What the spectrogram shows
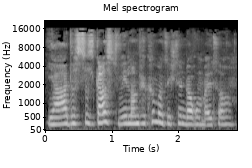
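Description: A woman's voice: sits high, fairly even intonation, brisk. A teenage girl hosting a game recording in casual chat, brash and teasing, swearing often. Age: teens. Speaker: let's play host.

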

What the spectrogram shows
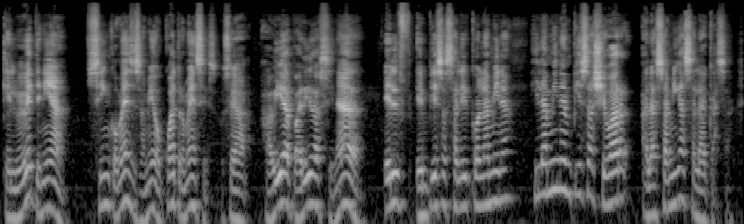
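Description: A man in his twenties with an Argentine Rioplatense accent, telling a comic anecdote in a slangy, profane way and acting out his friends' shouting. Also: a little fast, few pauses. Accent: Argentine Rioplatense Spanish. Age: 20s. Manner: animated storytelling, acts out shouting friends in high strained bursts. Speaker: storyteller.

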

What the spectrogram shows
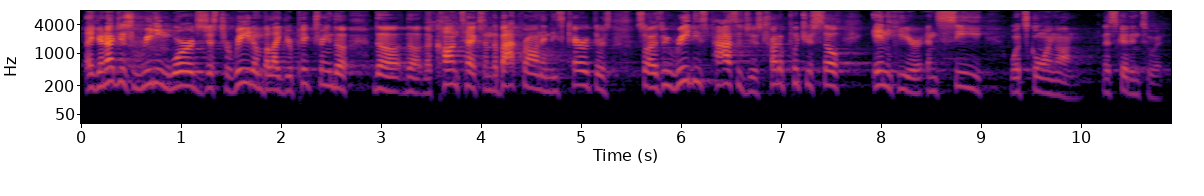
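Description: A young man preaching in a loose, chatty way, tossing in "like" and "right?" constantly and building to loud excitement when he retells the story. His voice sits notably high for a man. It rings out with the long, lingering reverb of a large church sanctuary. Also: fairly quick, few pauses. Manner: relaxed slangy delivery with frequent "like" and "right?" asides. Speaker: pastor. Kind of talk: casual, conversational sermon.

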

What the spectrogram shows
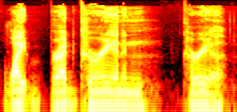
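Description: A man's voice: mid-range voice, completely flat delivery, a little slow, darkish tone, clear, resonant tone, no echo, studio quality. A man hosting a podcast, talking casually with many restarts and fillers. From United States. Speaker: podcast host. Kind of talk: casual chat. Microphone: studio microphone.

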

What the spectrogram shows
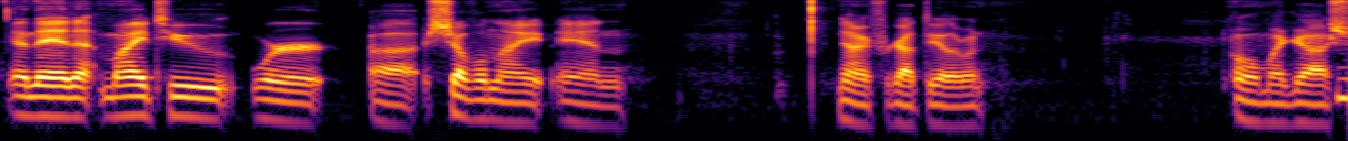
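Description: A man's voice: on the low side, steady tone, measured pace, a bit bright, clear, resonant tone, no room sound. A man hosting a casual gaming podcast, keeping the talk moving.

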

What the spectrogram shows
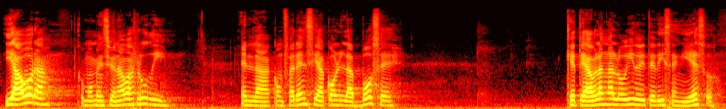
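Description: Preacher in a reverberant hall. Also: male voice, high voice, a little slow, long pauses. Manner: earnest confessional storytelling, animated rises. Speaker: youth pastor. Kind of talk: sermon testimony. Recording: long reverb in a large hall.

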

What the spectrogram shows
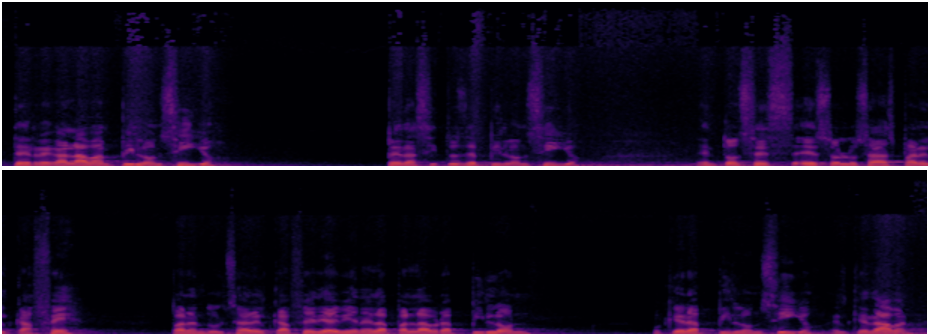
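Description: A man preaching a sermon, telling a childhood story with humor and rhetorical questions. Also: on the high side. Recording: reverberant hall.

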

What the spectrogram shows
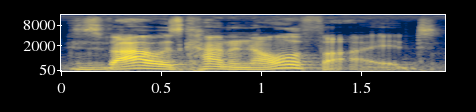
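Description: A man in his thirties chats casually as a podcast co-host, spinning his points out in an animated, storytelling way. His voice sits at an ordinary middle pitch. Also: moderate pace. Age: 30s. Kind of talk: casual chat.

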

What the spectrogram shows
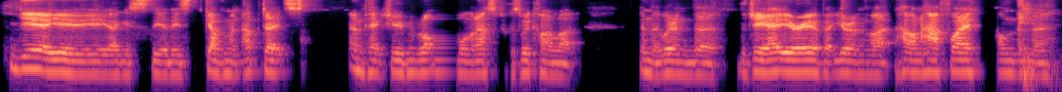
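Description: A man's voice: medium pitch, level tone, normal speed, a bit bright, low-quality recording. A man from New Zealand with a New Zealand accent, chatting casually as a guest on a podcast. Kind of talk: casual chat.

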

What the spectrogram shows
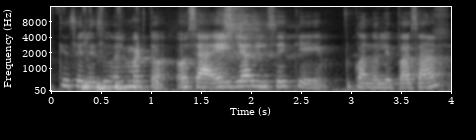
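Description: A young woman with a Mexican Spanish accent, co-hosting a podcast in casual chat, relaxed and slangy as she reacts and adds her own story. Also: medium pitch, moderate pace, crowd noise. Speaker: podcast co-host.

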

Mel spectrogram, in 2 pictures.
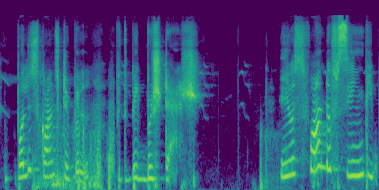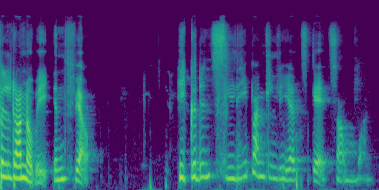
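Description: A woman reading a children's picture book aloud, slow and expressive, stressing key words. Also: on the high side, slight background noise. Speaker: storyteller.

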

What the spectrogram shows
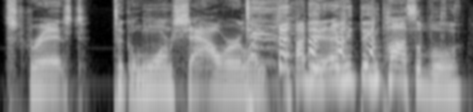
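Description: A man's voice: medium pitch, a little slow, a bit bright, no echo, studio quality. Laid-back man in his thirties. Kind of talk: casual chat.

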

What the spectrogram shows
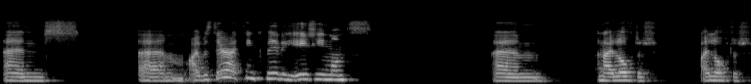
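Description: A woman's voice: fairly low pitch, slow, gravelly, pauses often, fairly bright tone, highs cut off. A woman in her thirties with a west of Ireland accent, telling her story informally as an interview guest. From Galway, Ireland. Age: 30s. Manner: informal, chatty, often quoting past exchanges.

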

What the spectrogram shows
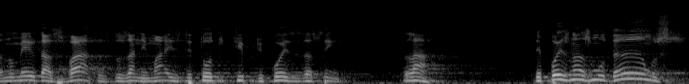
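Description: A man preaching a missionary sermon with animated, repetitive emphasis. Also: sits high. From São Paulo state, Brazil. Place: church sanctuary. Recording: long church reverb.

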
